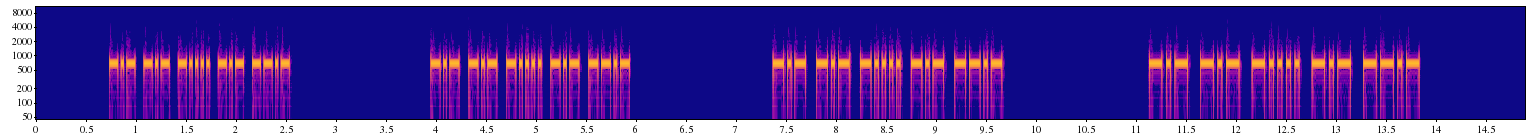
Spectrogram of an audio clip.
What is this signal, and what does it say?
Morse code, heard as a keyed tone, about 33 wpm, 700 Hz. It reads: KK6KQ KK6KQ KK6KQ KK6KQ
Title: Speed Racing - USA 2x2 Call Signs 28wpm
